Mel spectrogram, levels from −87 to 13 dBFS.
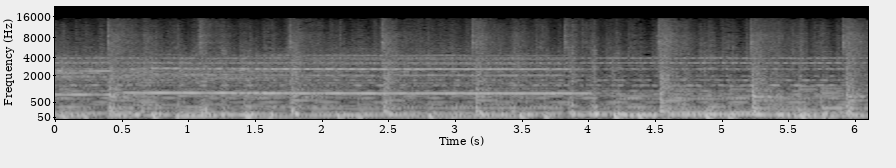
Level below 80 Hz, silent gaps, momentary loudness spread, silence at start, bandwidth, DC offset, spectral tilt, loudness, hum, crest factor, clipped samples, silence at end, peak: -28 dBFS; none; 2 LU; 0 s; 15.5 kHz; 0.2%; -4.5 dB/octave; -18 LUFS; none; 14 dB; under 0.1%; 0 s; -4 dBFS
